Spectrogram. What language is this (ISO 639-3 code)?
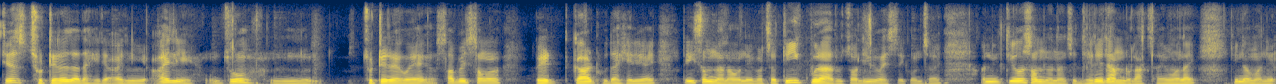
nep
